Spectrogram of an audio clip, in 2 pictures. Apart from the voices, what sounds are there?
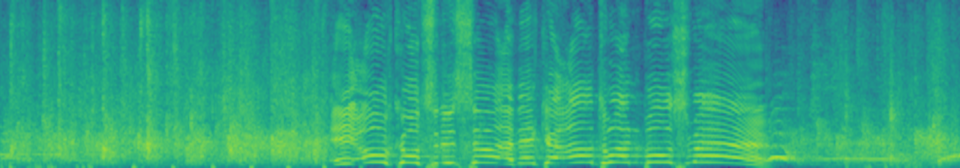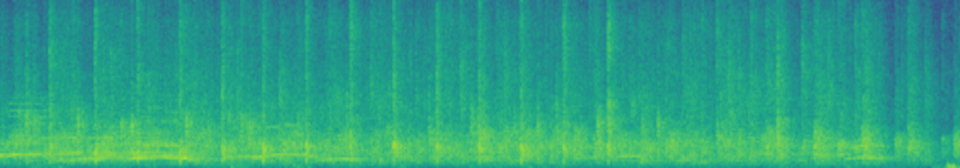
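audience applause and cheering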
